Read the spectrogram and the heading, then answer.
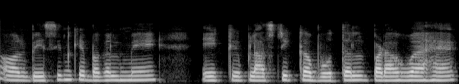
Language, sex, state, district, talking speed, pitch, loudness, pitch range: Hindi, female, Jharkhand, Ranchi, 155 wpm, 195 Hz, -16 LUFS, 185-200 Hz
